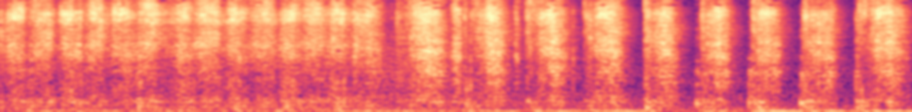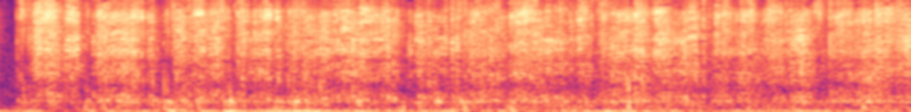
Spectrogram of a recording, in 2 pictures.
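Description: Long pale-blue nails scratch fast across the face and sides of a lit pink Himalayan salt double candle holder made of solid salt block. The result is a dense, bright, dry rasping that runs almost continuously, with a stretch of separate, quick strokes in the middle before the steady scratching resumes.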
